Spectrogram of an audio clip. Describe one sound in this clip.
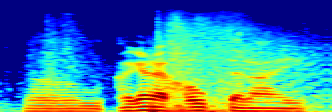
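A magical whoosh and chime sound out as a spell takes effect.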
